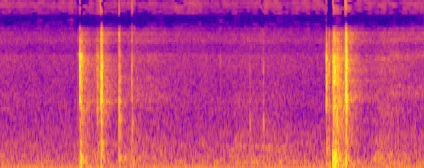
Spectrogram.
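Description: Computer keyboard typed on while copying and pasting a Logo program, heard as two quiet, quick bursts of clicking keystrokes separated by a short pause, with no talking.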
